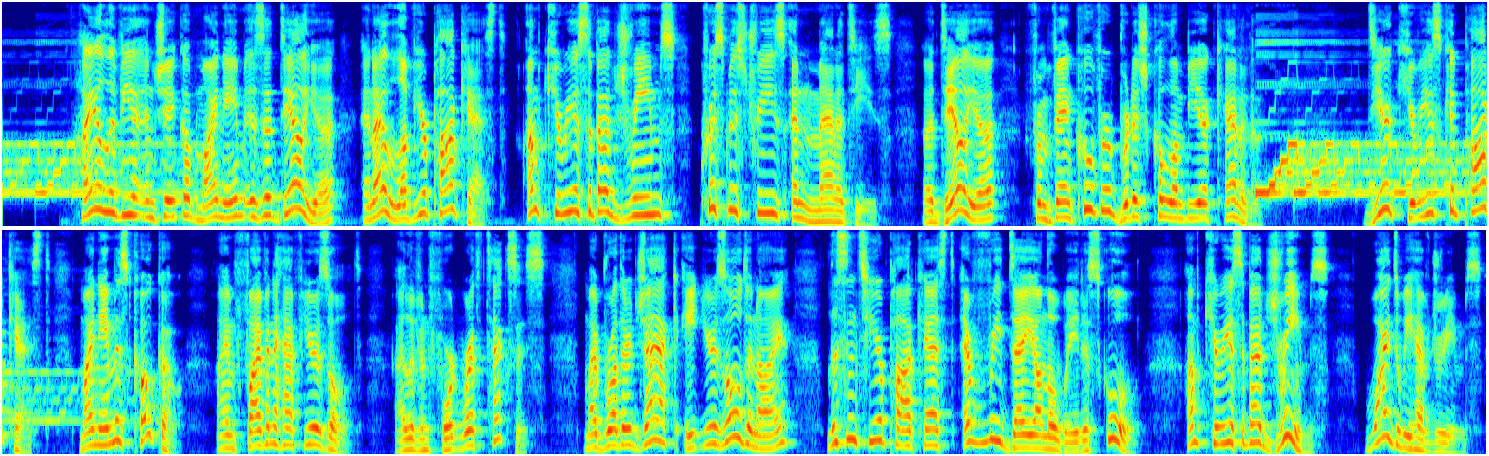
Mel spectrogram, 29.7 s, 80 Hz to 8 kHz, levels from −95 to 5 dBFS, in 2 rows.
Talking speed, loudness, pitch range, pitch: 155 wpm, -19 LUFS, 165-255 Hz, 210 Hz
